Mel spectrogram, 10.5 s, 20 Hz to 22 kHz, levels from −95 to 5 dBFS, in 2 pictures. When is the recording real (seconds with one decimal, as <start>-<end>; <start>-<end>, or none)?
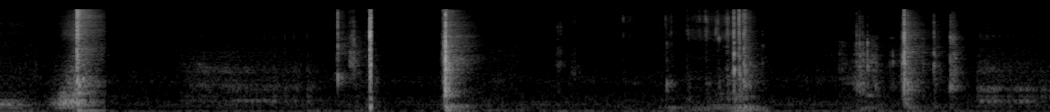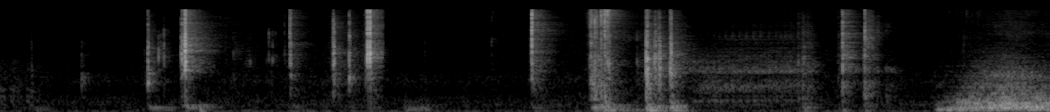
0.0-10.5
